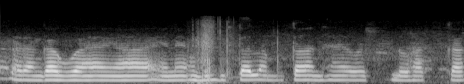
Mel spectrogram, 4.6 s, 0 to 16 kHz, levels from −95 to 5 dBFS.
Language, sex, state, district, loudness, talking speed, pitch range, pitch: Hindi, female, Bihar, Jahanabad, -17 LUFS, 165 wpm, 185-195 Hz, 190 Hz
